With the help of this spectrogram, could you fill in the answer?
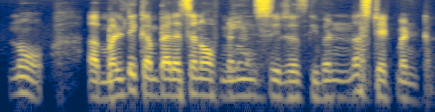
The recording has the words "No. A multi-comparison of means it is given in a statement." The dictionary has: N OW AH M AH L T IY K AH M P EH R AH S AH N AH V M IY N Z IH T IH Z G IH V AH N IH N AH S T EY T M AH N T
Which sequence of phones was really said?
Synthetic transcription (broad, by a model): N OW AH M AH L T IY K AH M P EH R AH S AH N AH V M IY N S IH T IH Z G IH V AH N N AH S T EY T M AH N T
